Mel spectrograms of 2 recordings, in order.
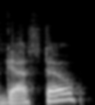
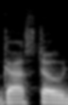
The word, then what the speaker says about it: Gusto: What is Gusto? Well, it rhymes with must or Rusto in let's do it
